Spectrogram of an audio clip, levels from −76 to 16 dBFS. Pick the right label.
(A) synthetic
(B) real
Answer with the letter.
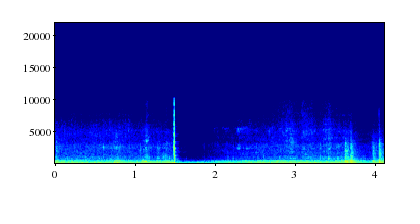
B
